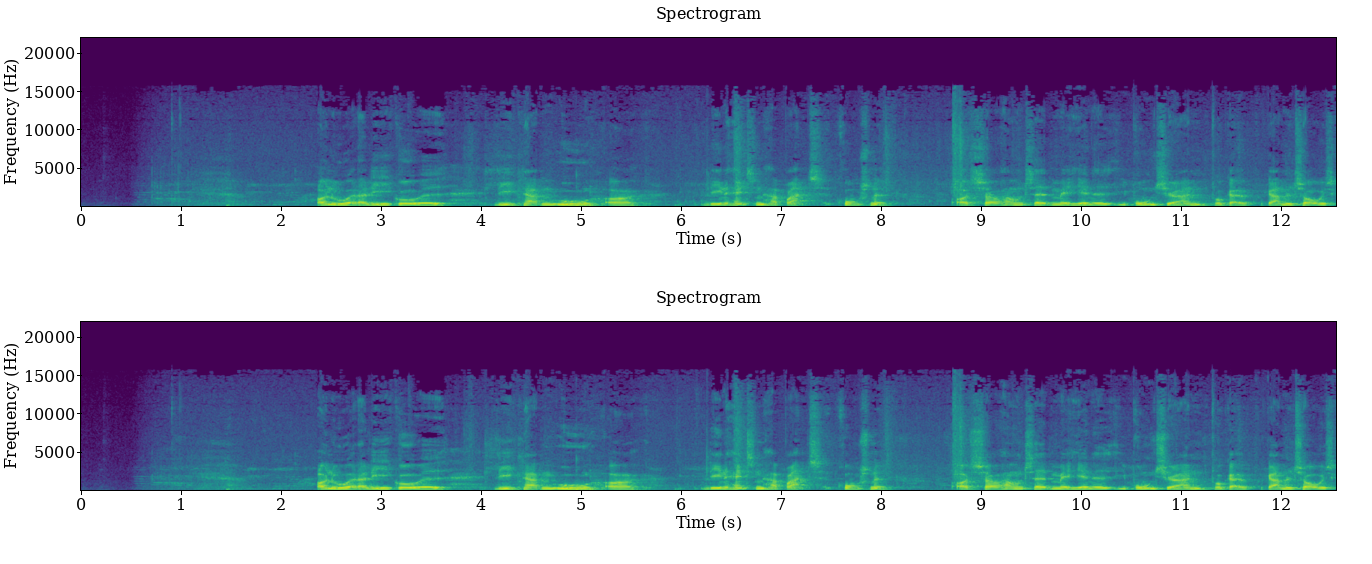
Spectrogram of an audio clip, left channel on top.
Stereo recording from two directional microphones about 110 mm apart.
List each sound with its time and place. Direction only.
2.3 s speech: 10° right (ahead or behind)
6.2 s speech: 20° right (ahead or behind)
